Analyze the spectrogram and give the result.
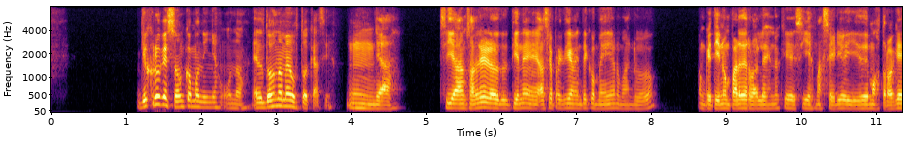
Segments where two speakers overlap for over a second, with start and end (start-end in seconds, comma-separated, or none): none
